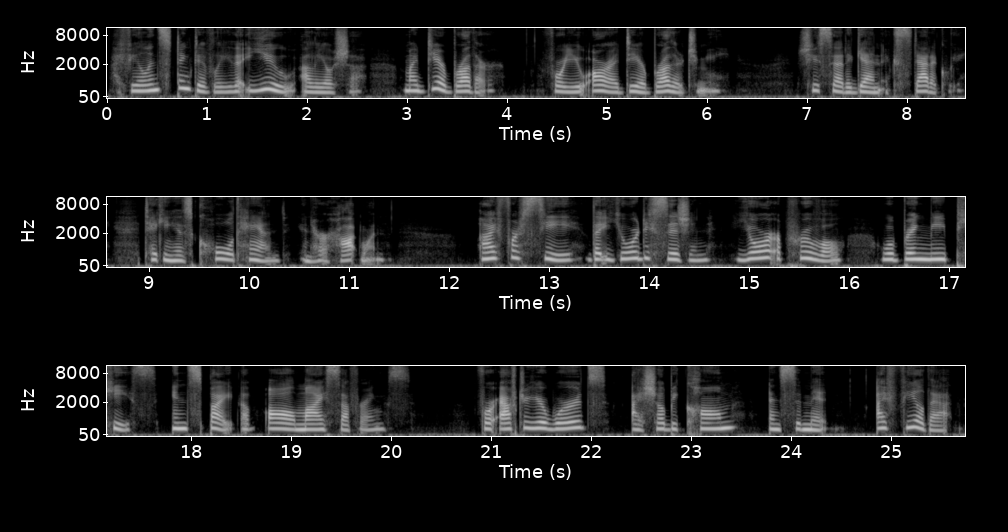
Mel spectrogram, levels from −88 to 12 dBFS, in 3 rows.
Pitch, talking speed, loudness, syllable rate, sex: 235 Hz, 135 wpm, -21 LUFS, 4.0 syllables/s, female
